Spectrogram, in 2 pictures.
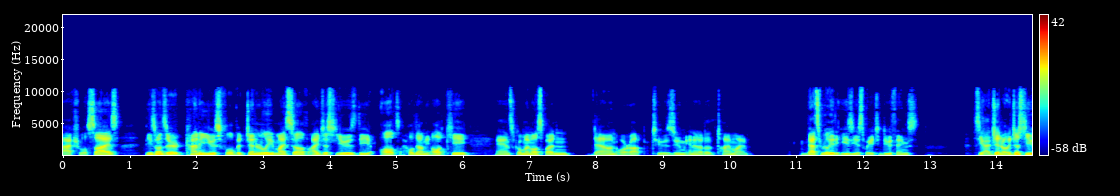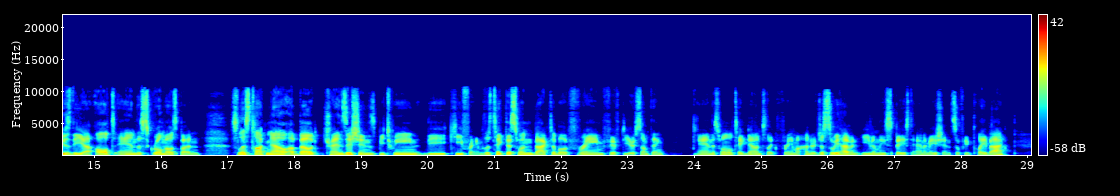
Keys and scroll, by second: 28.0 space.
